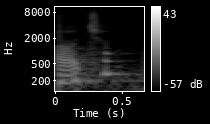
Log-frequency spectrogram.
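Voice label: "Ocho", Spanish, female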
